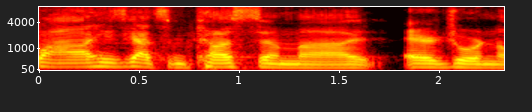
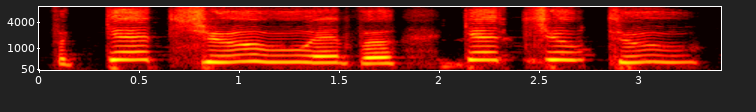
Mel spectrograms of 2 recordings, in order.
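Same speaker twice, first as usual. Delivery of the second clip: mocking Miz; 13 semitones higher, much slower than usual. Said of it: "Miz is like".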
